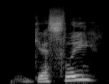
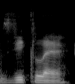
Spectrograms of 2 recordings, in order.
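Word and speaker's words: giclée: also get a sticker pack and um uh gistly print did i say that no it's uh i just actually learned how to pronounce it it's called ziklay it's secret i think i have one in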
